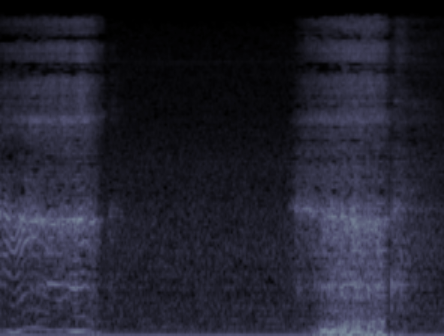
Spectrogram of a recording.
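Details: Snoring recorded with the SnoreLab phone app: two loud, rough snoring breaths with a steady low hum between them; typical adult snoring.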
